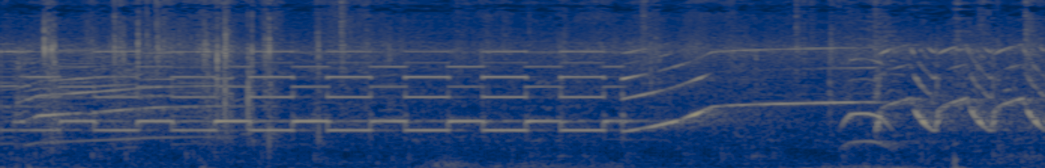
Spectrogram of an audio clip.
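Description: Police siren going through its tones: a stepped two-tone hi-lo pattern with rising sweeps over it, then about four seconds in a long rising wail, then quick yelping chirps near the end before it cuts off.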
